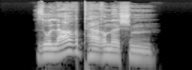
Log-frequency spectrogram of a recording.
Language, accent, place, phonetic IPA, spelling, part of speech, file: German, Germany, Berlin, [zoˈlaːɐ̯ˌtɛʁmɪʃm̩], solarthermischem, adjective, De-solarthermischem.ogg
- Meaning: strong dative masculine/neuter singular of solarthermisch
